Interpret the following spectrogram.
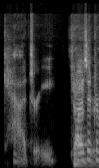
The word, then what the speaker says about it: Kadri: And he's like, Kadri.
